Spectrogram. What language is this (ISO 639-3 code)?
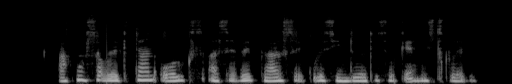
kat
